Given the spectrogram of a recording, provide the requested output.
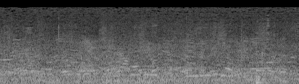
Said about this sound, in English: Plus, you can hear in the background a junior high track meet going on next door. So, lots of stuff going on here in Greenville.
